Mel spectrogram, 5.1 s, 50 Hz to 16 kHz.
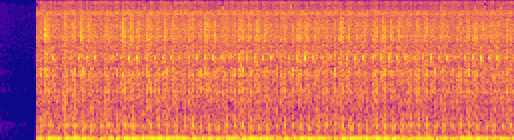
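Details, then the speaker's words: Polaris XP 1000 with OEM primary clutch, running: fast rattling clatter about four per second over the engine, from the gap between spider buttons and towers as engine reverse pulses make it oscillate; CVT primary clutch spider button clatter. "That's what an OEM sounds like. Now part of the noise that you hear is from the space between the spider buttons and the towers, but one of the main reasons that is because an engine has reverse pulses."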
